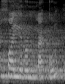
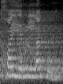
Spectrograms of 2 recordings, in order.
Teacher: Tanwin, ini tanwin ya, tanwin yang ini adalah domatain namanya, harokat ini namanya domatain. Tanwin bertemu dengan huruf lam di depannya, lam itu adalah huruf idgham bila gunnah, maka dia tidak dengung, akan tetapi tetap dimasukkan ke huruf sesudahnya. Jadi bacanya bukan khairun lakum ya, ingat bacanya bukan khairun lakum tapi khairul lakum, tapi tidak didengung.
